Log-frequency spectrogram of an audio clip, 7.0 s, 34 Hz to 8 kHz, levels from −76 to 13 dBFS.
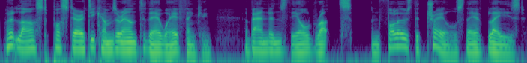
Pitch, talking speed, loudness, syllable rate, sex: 100 Hz, 190 wpm, -17 LUFS, 5.1 syllables/s, male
